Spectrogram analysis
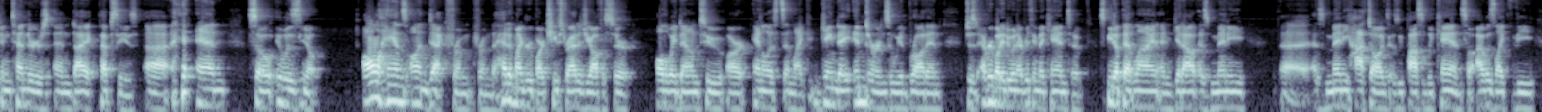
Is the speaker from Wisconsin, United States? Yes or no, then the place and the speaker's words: yes; Wisconsin, United States; moved away; I grew up in Wisconsin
